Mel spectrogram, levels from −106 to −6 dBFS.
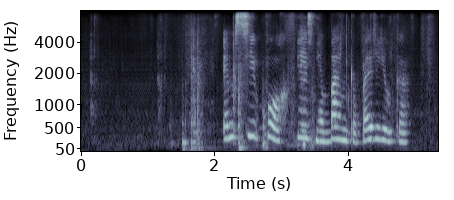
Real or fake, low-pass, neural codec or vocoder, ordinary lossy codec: fake; none; codec, 16 kHz, 4 kbps, X-Codec, HuBERT features, trained on general audio; none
